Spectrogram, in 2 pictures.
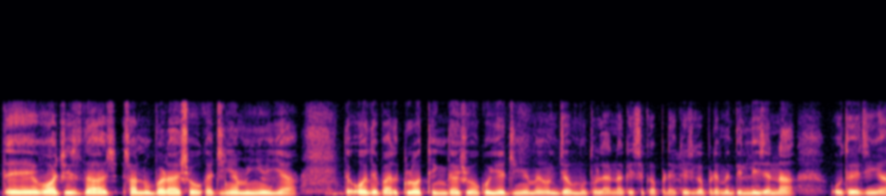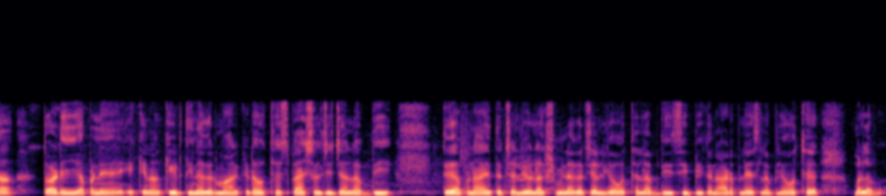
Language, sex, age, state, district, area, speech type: Dogri, male, 30-45, Jammu and Kashmir, Jammu, urban, spontaneous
